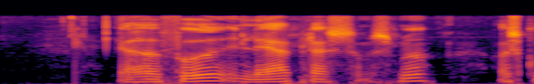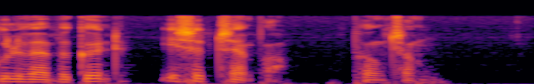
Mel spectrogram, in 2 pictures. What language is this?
Danish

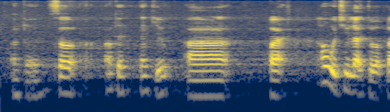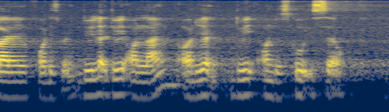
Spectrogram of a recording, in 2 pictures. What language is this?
English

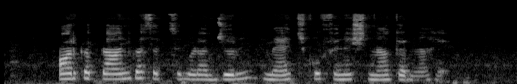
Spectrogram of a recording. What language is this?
Urdu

